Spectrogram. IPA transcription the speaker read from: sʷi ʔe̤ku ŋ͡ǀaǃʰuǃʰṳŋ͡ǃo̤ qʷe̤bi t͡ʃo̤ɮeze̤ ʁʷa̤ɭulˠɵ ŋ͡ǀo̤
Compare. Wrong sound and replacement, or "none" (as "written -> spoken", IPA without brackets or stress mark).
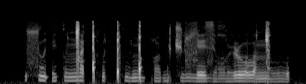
none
